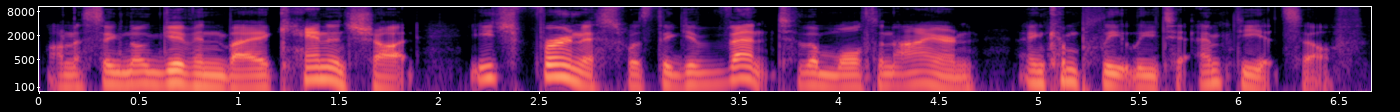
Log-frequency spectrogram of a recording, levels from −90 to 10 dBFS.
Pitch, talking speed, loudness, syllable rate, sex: 115 Hz, 205 wpm, -20 LUFS, 5.8 syllables/s, male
